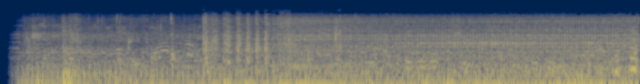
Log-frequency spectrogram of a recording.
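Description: Busy outdoor fairground ambience: a steady low rumble with background voices, and a quick run of sharp clicks about three seconds in.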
